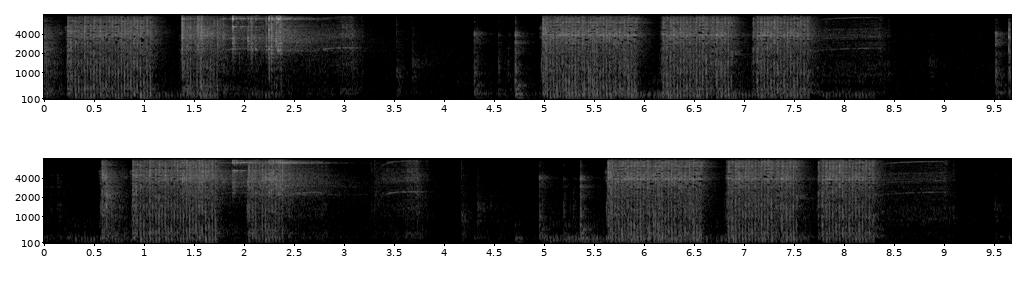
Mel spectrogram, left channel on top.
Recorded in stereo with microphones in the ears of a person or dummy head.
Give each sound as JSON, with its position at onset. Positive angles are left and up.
{"t": 1.4, "sound": "keys jangling", "side_deg": 45, "distance_m": 1.0}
